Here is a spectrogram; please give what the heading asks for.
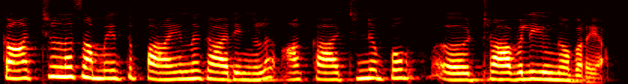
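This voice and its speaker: A young woman teaching a lesson. She poses questions and answers them herself, and reads English definitions out slowly. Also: high voice, steady tone, fairly bright tone. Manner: asks and answers her own questions. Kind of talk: lecture explaining a topic.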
